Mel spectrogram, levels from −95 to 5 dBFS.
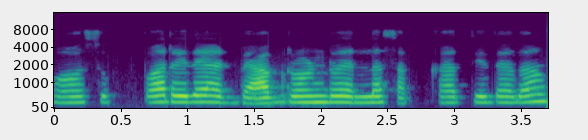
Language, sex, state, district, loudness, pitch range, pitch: Kannada, female, Karnataka, Raichur, -17 LUFS, 225-240 Hz, 235 Hz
